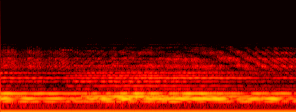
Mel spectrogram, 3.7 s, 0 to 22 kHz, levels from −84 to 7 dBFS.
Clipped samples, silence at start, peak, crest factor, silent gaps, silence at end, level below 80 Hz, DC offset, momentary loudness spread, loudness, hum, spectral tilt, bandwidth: under 0.1%; 0 s; -16 dBFS; 12 dB; none; 0 s; -70 dBFS; 1%; 6 LU; -30 LUFS; none; -6.5 dB/octave; 5.2 kHz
